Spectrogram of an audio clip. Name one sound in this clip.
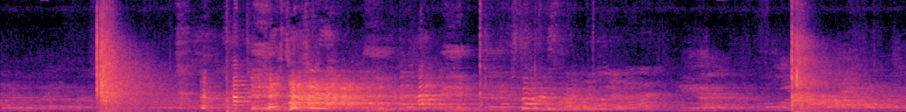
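A volleyball is struck with a sharp slap in a large echoing hall.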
